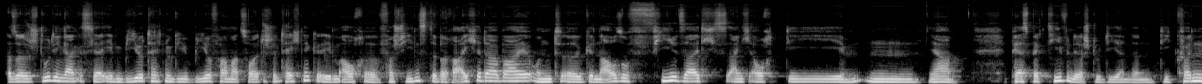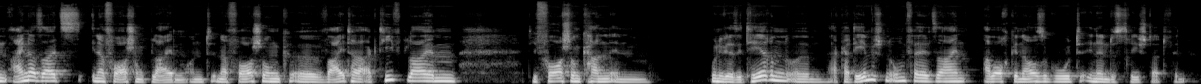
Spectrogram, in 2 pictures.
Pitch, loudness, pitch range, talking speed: 130 Hz, -14 LUFS, 125-145 Hz, 150 wpm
